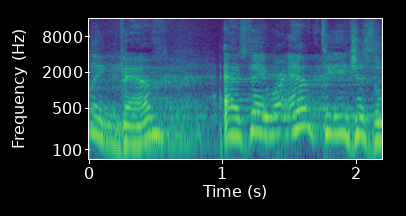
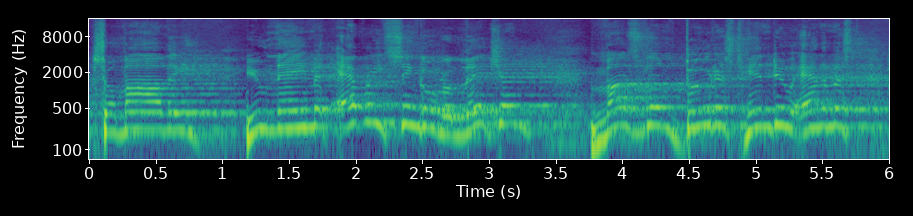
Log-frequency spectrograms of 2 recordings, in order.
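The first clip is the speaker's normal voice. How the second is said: each name pitched higher, driving the list up; rising preaching; 6 semitones higher than usual. Real, not acted. Pastor rallying the congregation, building higher in pitch. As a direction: preach it, climbing with every group.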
